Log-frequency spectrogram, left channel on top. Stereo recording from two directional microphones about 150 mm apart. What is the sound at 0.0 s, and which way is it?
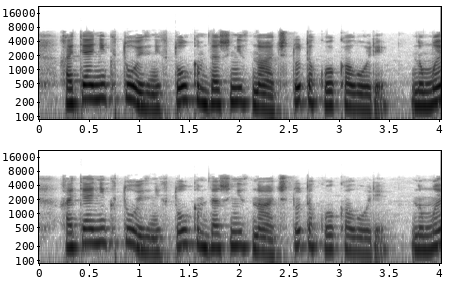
Speech, 10° left (ahead or behind).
